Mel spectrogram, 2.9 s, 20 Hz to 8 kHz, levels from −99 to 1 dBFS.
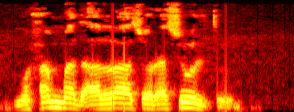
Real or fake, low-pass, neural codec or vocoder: real; 7.2 kHz; none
